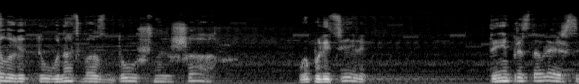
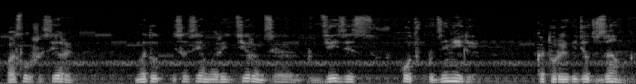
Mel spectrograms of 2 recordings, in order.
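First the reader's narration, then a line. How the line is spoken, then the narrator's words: Plain question. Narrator (Russian): спросил Том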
